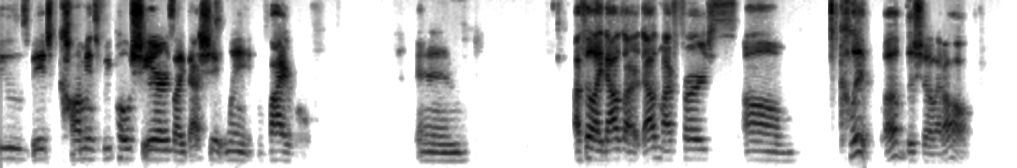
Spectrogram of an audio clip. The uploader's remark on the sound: zoom interview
